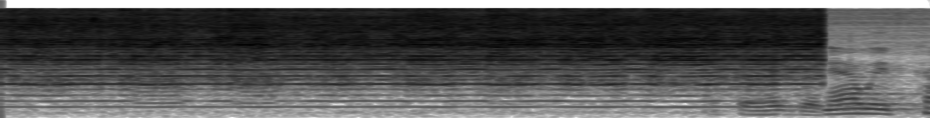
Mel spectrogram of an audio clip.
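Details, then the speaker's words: Powered saw blade with a loud steady high whine, pitch dropping as it stops, cutting the calcaneus (heel bone) almost through for a medial heel-shift osteotomy during stage II posterior tibial tendon dysfunction reconstruction with arch collapse. "then using this saw blade we're going to go ahead and cut that bone all the way through almost to the other side of the bone, and then we'll open that part of the bone just by spreading it"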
